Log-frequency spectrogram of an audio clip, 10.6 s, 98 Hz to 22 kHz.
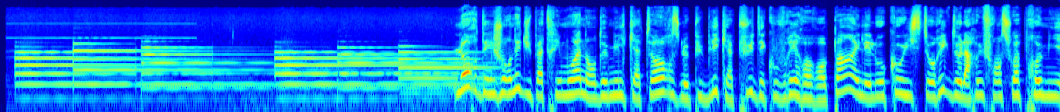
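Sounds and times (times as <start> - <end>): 
radio station interval chime with bell-like notes: 0.1 - 5.1
speech: 4.6 - 10.5.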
